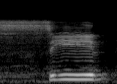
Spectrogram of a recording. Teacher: ایک ہوتا ہے سین، چھوٹا سین، اس کے اندر صفات غیر متضادہ میں سے صفیر پائی جائے گی، چونکہ ایک تیز سٹی کی آواز نکلتی ہے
